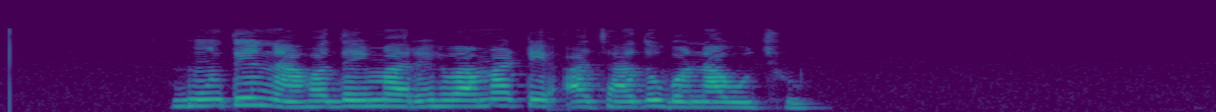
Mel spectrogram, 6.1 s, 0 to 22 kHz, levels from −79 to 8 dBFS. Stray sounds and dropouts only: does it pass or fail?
pass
